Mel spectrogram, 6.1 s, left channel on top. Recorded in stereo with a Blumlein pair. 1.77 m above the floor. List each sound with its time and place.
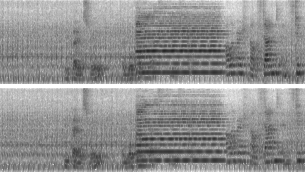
1.3 s a man speaking: 40° right, 1.0 m
2.7 s a violin: 65° left, 1.0 m
4.5 s a woman speaking: 55° left, 0.9 m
